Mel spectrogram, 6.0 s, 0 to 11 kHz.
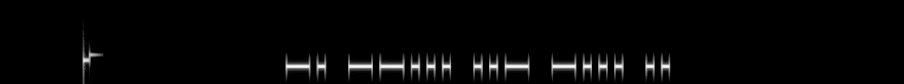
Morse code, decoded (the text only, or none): N7UBI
